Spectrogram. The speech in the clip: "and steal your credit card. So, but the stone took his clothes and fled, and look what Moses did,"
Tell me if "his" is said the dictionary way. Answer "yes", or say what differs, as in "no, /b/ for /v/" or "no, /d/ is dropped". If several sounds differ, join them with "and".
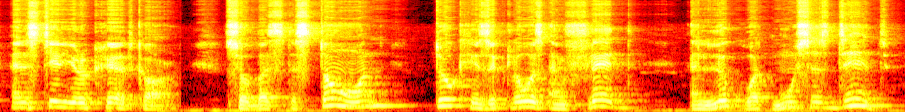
yes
